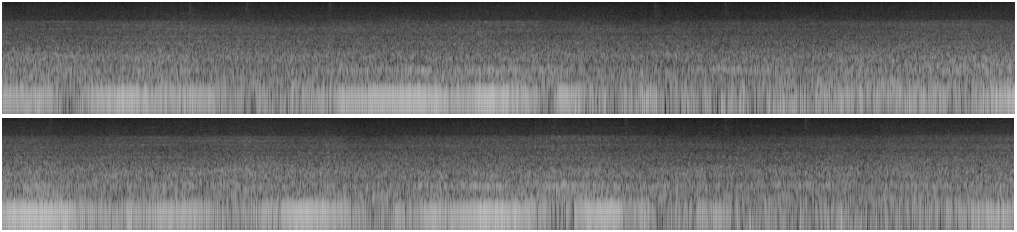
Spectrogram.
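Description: A truck engine drones steadily at low pitch.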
